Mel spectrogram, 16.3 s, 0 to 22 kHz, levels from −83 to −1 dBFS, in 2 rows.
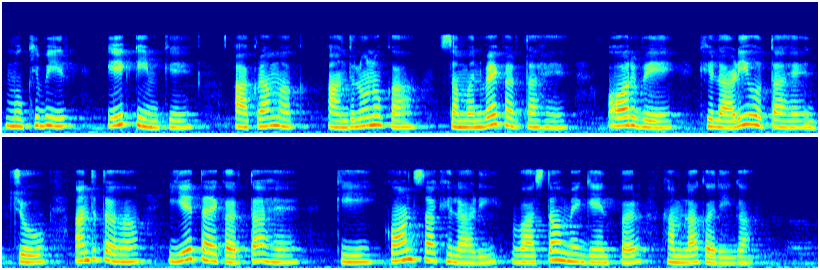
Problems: none marked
